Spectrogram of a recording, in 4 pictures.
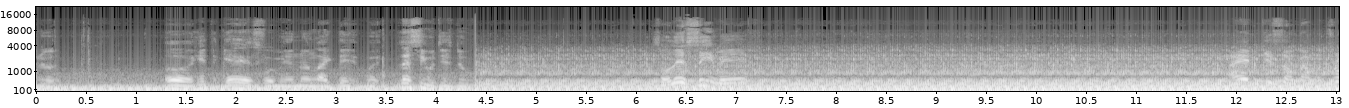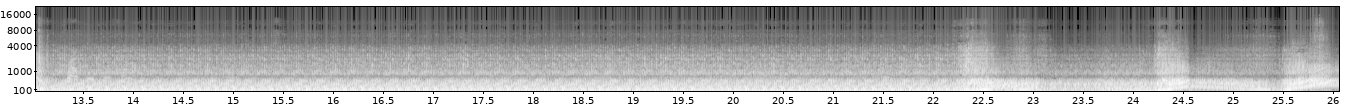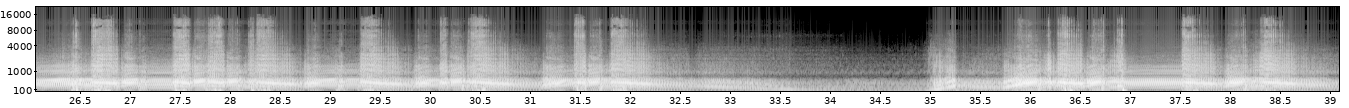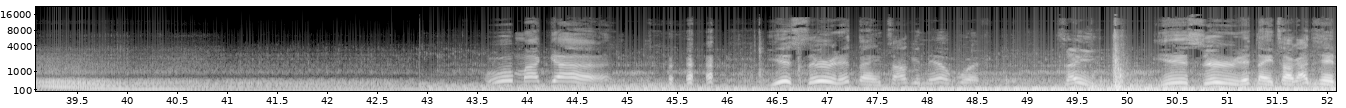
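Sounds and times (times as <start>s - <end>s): engine idling and revving: 0.0s - 52.0s.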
